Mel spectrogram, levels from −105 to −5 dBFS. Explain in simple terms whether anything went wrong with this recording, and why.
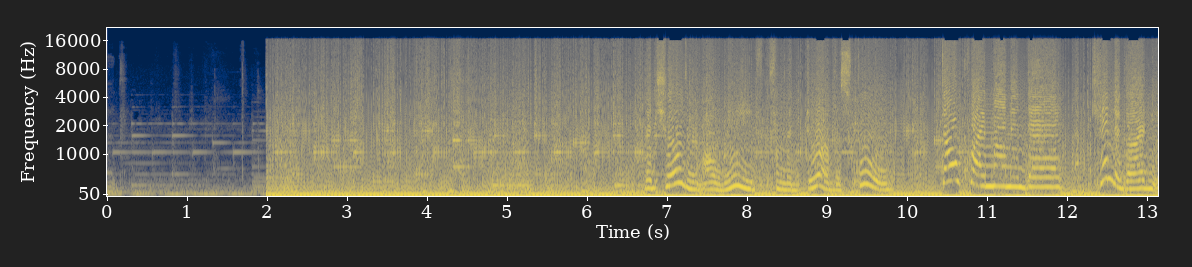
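From about 1.99 s to the end, the sound turns harsh and buzzy, and even quiet gaps fill with a fairly loud hiss. This is most likely a stuck bit: one digit of the digital signal is frozen, so about half the values land wrong.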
